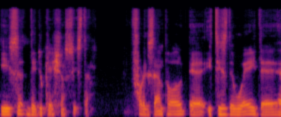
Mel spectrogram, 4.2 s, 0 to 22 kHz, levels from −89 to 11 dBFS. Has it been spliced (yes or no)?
yes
